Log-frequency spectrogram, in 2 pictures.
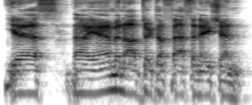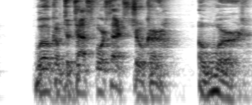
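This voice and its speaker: Very deep, forceful, erudite shark villain. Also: male voice, reverberant, full character voice. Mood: solemn, proud. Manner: formal, eloquent, measured, deadpan diction. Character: hulking, erudite, gentle yet proud humanoid shark villain. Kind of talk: video game character voice lines.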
